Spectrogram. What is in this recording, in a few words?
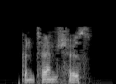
"contentious", English; adjectives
